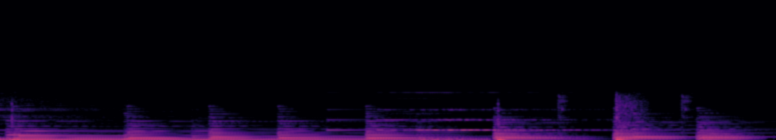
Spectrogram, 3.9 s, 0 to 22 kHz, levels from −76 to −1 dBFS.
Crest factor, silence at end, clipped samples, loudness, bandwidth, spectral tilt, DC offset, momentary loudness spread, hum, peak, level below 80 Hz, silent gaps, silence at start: 18 dB; 0 s; under 0.1%; -43 LUFS; 8 kHz; -6.5 dB/octave; under 0.1%; 3 LU; none; -24 dBFS; -50 dBFS; none; 0 s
